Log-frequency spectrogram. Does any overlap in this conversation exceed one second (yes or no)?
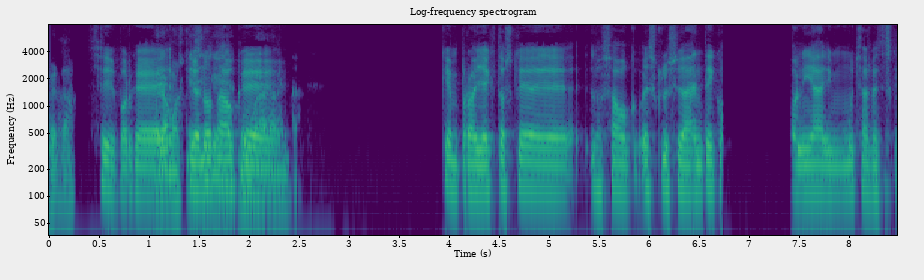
yes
